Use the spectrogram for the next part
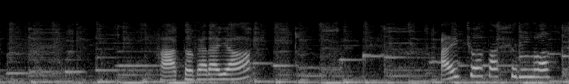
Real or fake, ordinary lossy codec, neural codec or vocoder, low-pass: fake; none; codec, 16 kHz, 2 kbps, FunCodec, trained on Chinese and English, 25 frames a second; none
